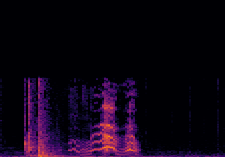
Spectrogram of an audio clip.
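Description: Cabin door shutting with a single thunk about a quarter of a second in, followed about a second in by a short wavering vocal call.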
